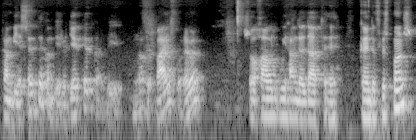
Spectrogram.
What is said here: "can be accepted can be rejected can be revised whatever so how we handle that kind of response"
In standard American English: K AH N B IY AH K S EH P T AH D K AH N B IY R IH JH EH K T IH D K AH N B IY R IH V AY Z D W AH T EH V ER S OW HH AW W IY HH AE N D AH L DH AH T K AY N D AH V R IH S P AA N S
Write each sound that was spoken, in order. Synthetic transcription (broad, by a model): K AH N B IY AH S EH T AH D K AH N B IY R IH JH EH K T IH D K AH N B IY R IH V AY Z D W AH T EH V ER S OW HH AW W IY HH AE N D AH L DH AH T K AY N D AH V R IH S P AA N S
